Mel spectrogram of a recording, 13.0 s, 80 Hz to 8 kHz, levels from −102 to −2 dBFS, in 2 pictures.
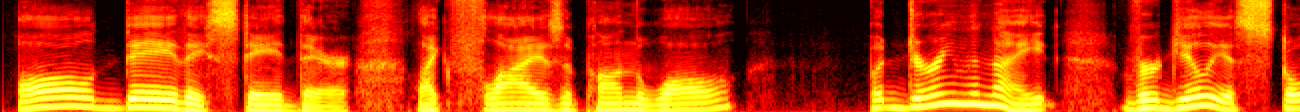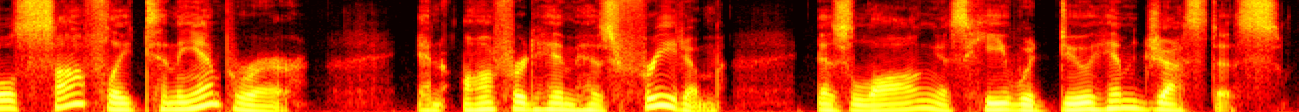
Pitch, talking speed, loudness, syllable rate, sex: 140 Hz, 150 wpm, -17 LUFS, 4.5 syllables/s, male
